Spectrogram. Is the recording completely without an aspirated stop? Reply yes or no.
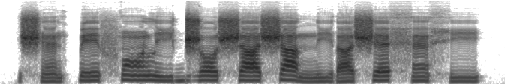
yes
